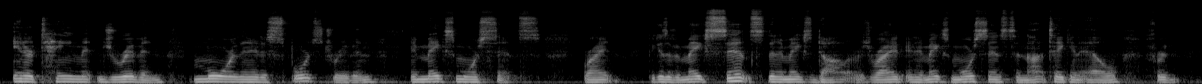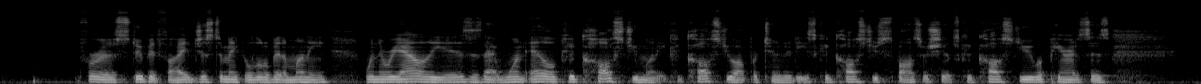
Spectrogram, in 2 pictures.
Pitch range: 105-120 Hz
